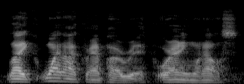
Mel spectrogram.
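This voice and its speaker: A man's voice: on the low side, moderate pace, sharp tone. A man voicing an impatient teenage girl from a comic, in a sarcastic tone. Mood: exasperated.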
